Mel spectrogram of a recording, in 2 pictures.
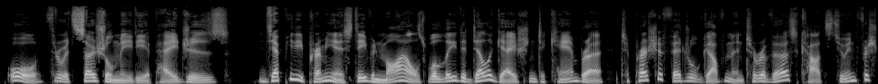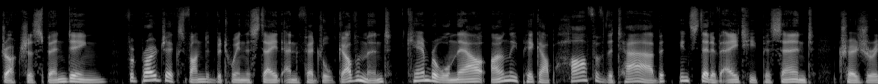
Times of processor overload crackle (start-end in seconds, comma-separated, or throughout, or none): none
